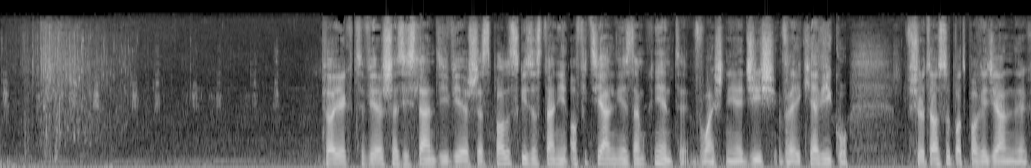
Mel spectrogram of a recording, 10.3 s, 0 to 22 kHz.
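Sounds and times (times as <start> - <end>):
Icelandic duck quacking: 0.0 - 2.9
speech: 3.2 - 10.3.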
